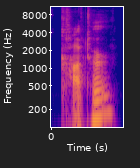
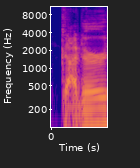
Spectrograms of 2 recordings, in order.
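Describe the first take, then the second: First: It sounds like the name Kotter. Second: It sounds like the English word gutter. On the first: This is how people from the country say it. "kind of sounds like Qatar, Qatar, almost like Welcome Back Kotter" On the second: This is how many people commonly say it. "A lot of people say like Gutter"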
